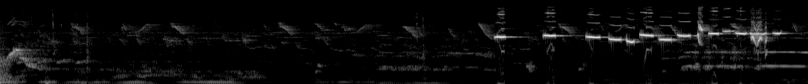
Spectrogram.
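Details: Striped tit-babbler, used as a lure song: after quiet faint chirps, a loud run of about a dozen evenly spaced, clipped notes begins midway, high and steady in pitch, dipping slightly then ending in a denser burst.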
